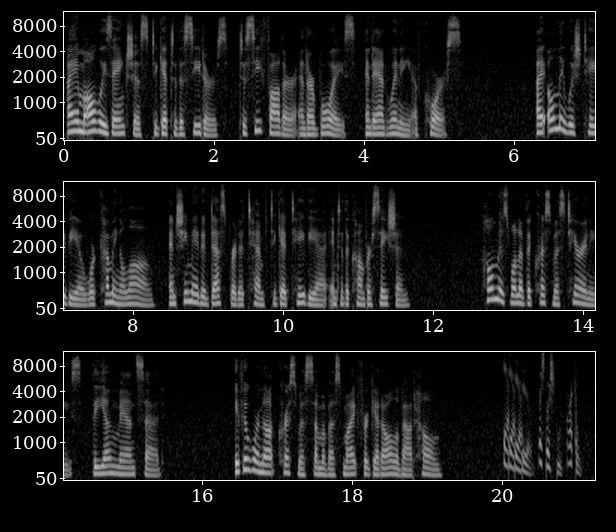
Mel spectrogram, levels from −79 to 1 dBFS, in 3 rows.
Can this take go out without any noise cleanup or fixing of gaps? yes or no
no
